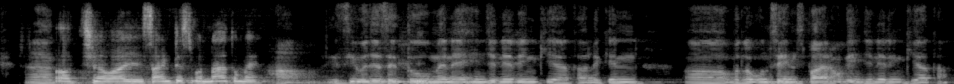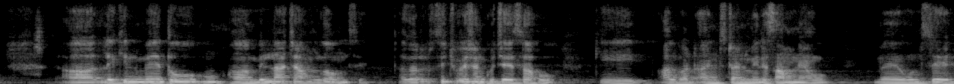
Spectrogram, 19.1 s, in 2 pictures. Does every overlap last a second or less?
Yes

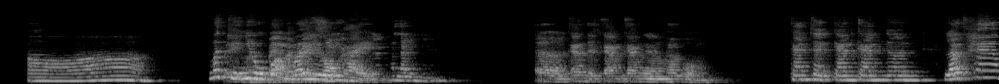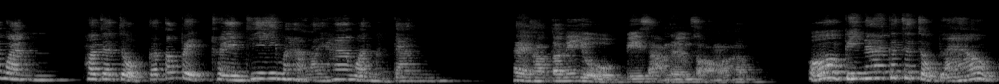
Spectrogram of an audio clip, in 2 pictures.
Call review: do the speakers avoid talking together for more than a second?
No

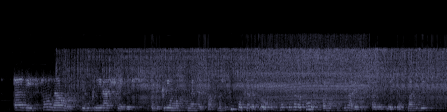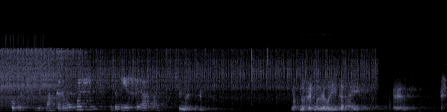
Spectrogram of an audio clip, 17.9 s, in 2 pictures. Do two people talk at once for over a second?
No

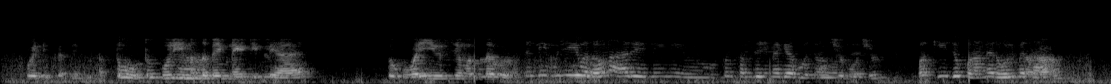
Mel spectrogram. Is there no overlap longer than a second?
Yes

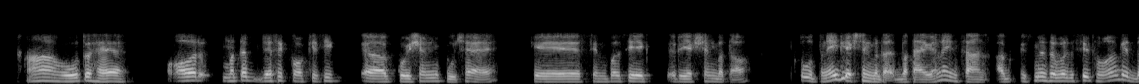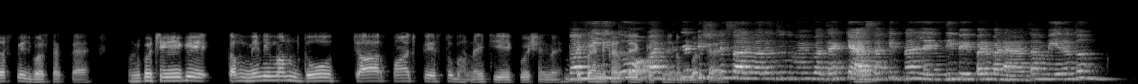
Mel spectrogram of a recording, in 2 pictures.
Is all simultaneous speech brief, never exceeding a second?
No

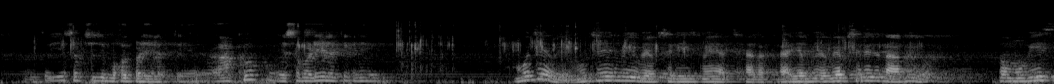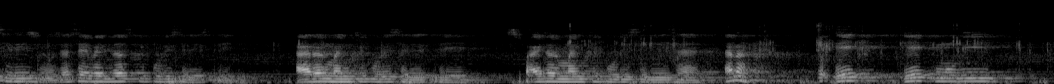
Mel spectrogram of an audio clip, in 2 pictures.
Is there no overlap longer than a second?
Yes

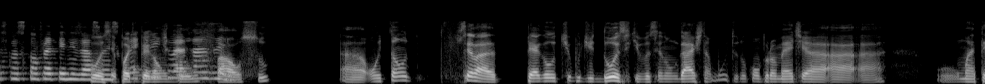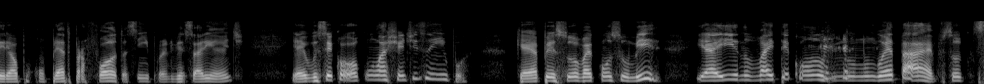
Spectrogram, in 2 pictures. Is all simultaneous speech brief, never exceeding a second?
No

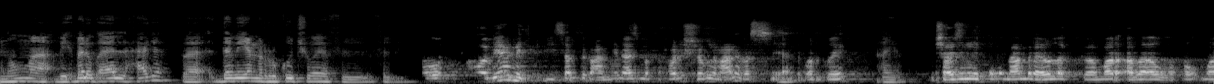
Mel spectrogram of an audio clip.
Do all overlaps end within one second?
Yes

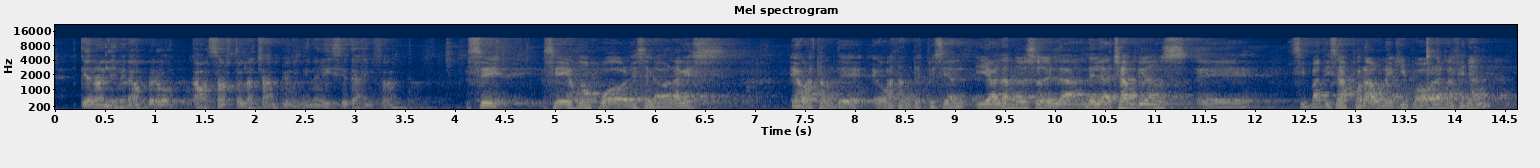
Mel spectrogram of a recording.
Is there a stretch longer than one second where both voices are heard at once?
No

